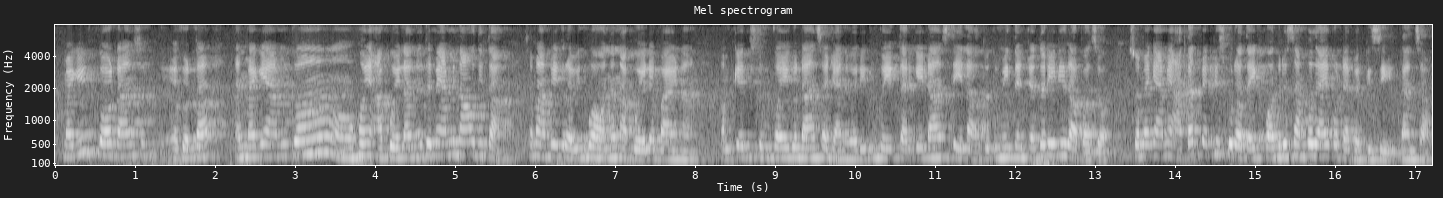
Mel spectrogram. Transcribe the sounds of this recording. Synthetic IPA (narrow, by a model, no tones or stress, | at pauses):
maɡit̪ɔɖãns | kəɾt̪aː | nimaɡeamkãɦõjapojlanət̪əɾmaam̤iːnawd̪it̪asɔmaamkekɾəʋiːnbʱaʋanːənapojlebajnaː | mked̪ist̪əmkãekəɖãnsad͡ʑanʋaɾiːmũkəek̚t̪aɾkeɖãnst̪elat̪ɔɾt̪um̤iːt̪ãɲt͡ɕãnt̪əɾɦeɽiɾapat͡sɔ | sɔmaɡeam̤iat̪at̪̚pɾɛk̚ʈiskuɾat̪aekpə̃nd̪ɾisamkəd͡zajpəʈ̪apɾɛk̚ʈisiɖãnsa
